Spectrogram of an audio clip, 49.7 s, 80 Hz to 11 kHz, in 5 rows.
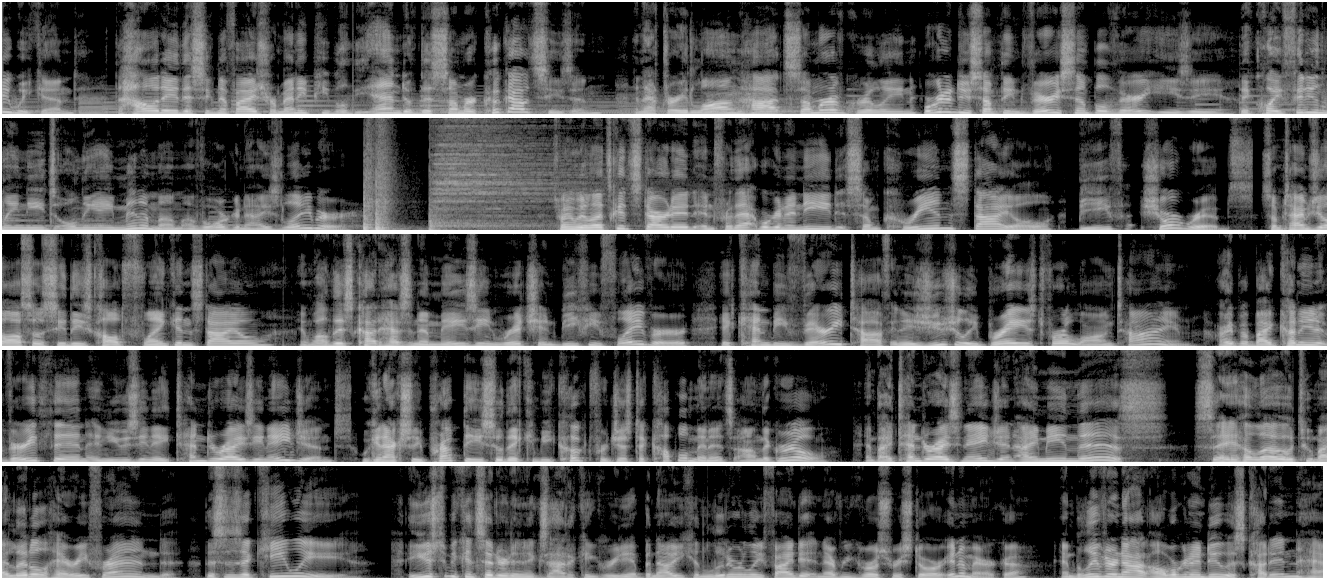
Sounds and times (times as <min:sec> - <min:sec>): Speech: 0:00.0 - 0:12.6, 0:14.1 - 0:49.6.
